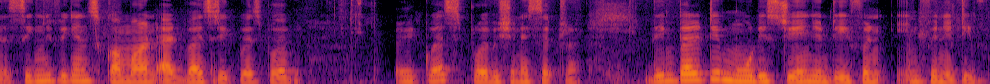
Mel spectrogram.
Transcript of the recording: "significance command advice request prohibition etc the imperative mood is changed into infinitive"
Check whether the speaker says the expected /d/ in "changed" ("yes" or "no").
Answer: no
